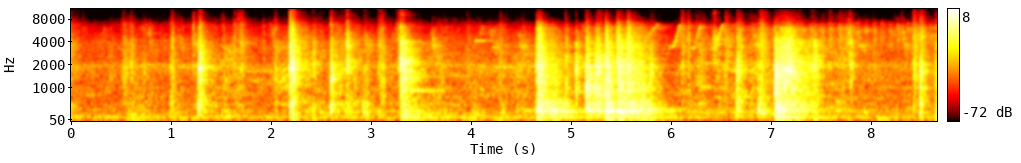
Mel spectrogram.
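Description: Coconuts being tossed by hand into woven bamboo baskets: a string of sharp knocks and thuds, with longer stretches of tumbling clatter about five and seven seconds in.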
